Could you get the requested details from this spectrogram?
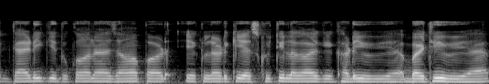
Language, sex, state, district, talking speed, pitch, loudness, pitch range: Hindi, male, Bihar, Supaul, 210 wpm, 135 Hz, -17 LUFS, 135-140 Hz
